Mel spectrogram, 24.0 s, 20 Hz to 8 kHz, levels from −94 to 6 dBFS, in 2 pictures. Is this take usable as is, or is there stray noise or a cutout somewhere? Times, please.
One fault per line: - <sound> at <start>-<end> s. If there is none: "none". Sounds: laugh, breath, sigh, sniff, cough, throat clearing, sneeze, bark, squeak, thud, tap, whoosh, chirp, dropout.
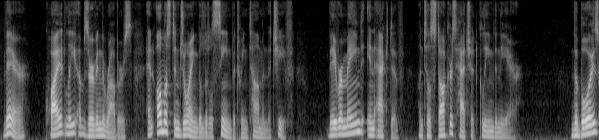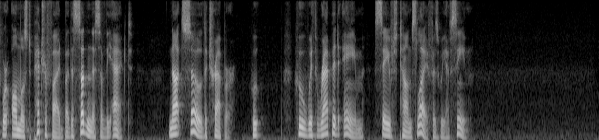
none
